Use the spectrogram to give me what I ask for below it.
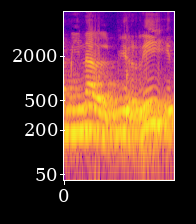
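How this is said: The article before birri is pronounced with an l. This is the usual Arabic form. "Jadi alif lamnya itu diganti mim"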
